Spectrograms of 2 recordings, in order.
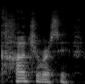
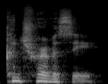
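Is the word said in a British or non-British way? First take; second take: non-British; British. First: The word is said in a non-British way. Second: The word is said in a British way.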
